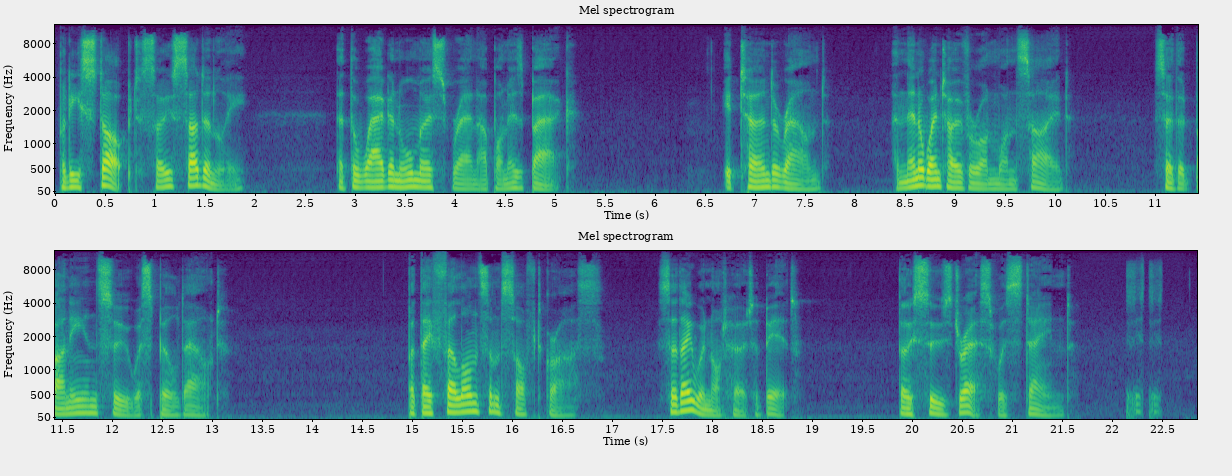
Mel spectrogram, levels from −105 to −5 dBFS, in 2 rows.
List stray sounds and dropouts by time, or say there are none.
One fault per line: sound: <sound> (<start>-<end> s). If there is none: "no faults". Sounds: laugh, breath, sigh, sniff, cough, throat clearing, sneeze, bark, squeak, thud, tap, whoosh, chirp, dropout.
sound: laugh (22.1-22.5 s)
